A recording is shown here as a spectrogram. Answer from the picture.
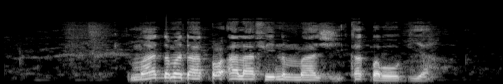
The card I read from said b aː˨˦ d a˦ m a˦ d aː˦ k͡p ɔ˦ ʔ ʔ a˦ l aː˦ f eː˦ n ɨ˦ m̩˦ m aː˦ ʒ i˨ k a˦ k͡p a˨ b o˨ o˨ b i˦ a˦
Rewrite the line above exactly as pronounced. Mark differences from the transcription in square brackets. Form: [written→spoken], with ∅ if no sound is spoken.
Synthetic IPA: [b→m] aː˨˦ d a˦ m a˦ d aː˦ k͡p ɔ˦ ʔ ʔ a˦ l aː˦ f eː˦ n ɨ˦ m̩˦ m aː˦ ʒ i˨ k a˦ k͡p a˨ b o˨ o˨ b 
